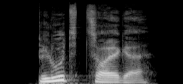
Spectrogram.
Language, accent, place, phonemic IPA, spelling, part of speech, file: German, Germany, Berlin, /ˈbluː(t)ˌtsɔʏ̯ɡə/, Blutzeuge, noun, De-Blutzeuge.ogg
- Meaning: martyr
